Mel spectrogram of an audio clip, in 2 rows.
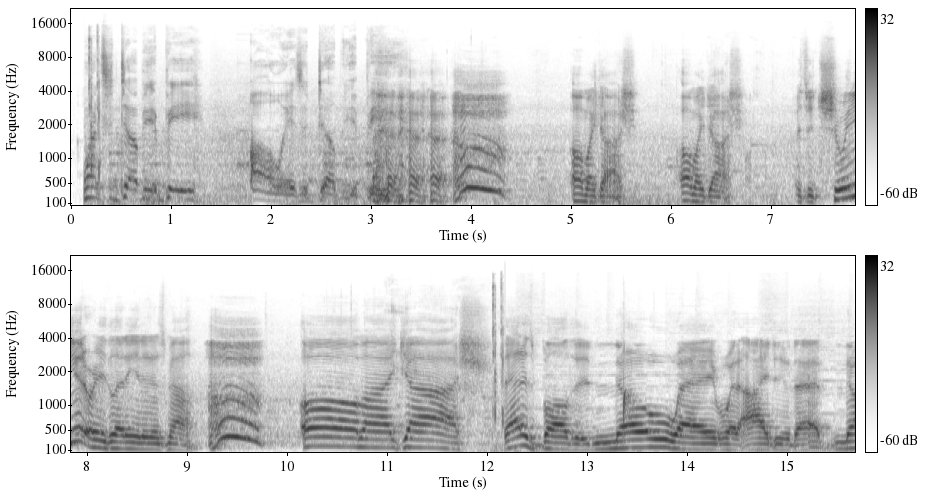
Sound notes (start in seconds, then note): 3.0 laughing; 3.9 gasps; 9.2 gasping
